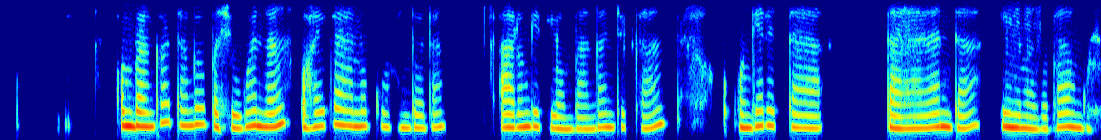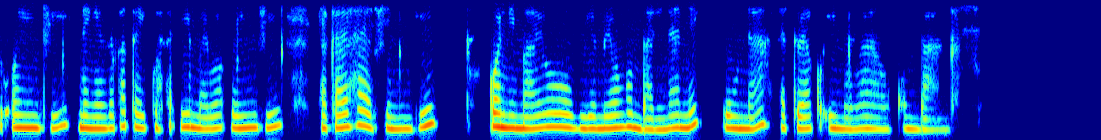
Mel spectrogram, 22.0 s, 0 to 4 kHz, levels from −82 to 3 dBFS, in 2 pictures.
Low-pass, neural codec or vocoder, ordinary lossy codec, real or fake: 3.6 kHz; codec, 16 kHz, 8 kbps, FunCodec, trained on Chinese and English, 25 frames a second; Opus, 32 kbps; fake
